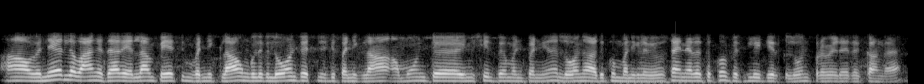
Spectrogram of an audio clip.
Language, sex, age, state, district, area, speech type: Tamil, male, 45-60, Tamil Nadu, Tenkasi, rural, conversation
